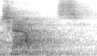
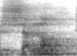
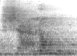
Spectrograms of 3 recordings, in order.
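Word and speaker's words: Châlons: I'm from we'd call this the battle of chavins uh Mr Schaefer how would a true Francophile pronounce this B shalom shalom shalom very important so this is the Battle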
